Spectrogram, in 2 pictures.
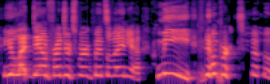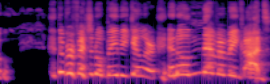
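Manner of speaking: put-on high, loud, cackling old villainess; gleeful villain. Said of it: "She's like".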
